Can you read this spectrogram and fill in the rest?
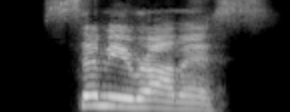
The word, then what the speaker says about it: Semiramis: Semiramis.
